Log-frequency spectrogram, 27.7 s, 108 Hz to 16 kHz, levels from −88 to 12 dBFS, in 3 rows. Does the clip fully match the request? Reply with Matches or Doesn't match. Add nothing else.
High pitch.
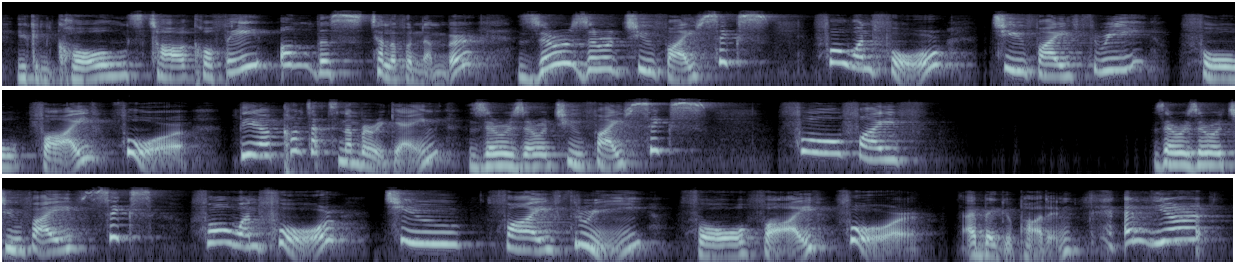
Matches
